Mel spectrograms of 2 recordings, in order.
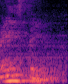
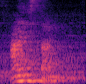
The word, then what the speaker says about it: Einstein: Similar, vamos, no dicho del mismo sentido, el diptongo EI se pronuncia AI, como por ejemplo don Alberto, no es Einstein, es Einstein, ¿sí?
